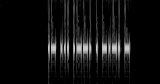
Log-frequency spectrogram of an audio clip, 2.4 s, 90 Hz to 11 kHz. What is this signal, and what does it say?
Morse code, heard as a keyed tone, about 53 wpm, 700 Hz. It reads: ASPECT
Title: Sentences from Top 1300 Words - New Word Drill - 50wpm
